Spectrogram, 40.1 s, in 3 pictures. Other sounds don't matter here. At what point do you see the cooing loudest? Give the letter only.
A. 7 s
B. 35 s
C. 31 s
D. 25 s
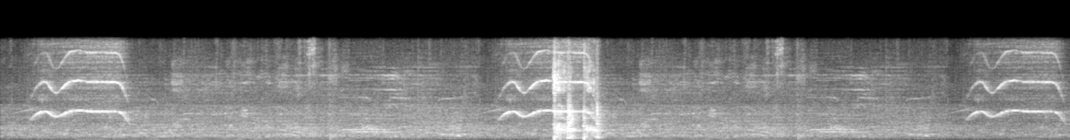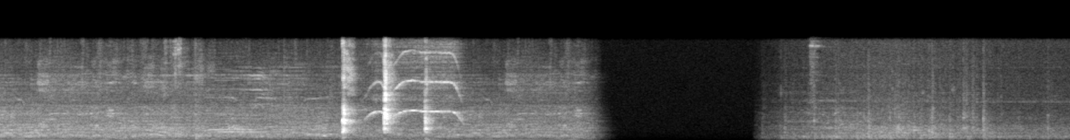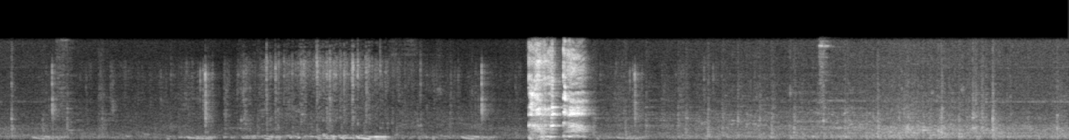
C.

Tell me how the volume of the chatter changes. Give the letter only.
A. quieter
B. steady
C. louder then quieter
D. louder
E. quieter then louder
A.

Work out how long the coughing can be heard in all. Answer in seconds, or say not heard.
3 s.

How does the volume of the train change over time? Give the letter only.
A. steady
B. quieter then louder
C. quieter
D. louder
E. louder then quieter
B.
